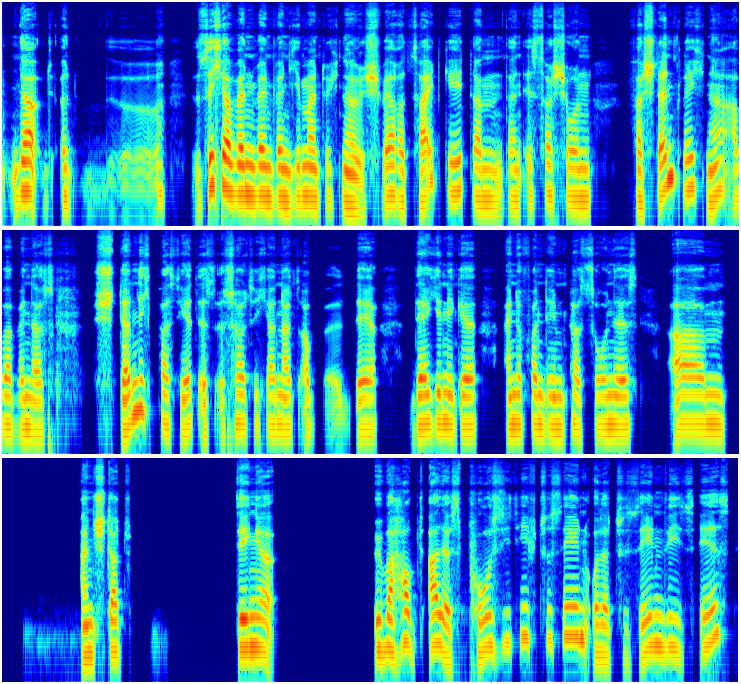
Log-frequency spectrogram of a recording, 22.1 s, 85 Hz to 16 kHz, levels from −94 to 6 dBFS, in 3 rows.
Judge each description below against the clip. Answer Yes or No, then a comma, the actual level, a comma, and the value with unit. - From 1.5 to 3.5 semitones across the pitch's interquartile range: Yes, average, 2.8 semitones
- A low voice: No, medium, 170 Hz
